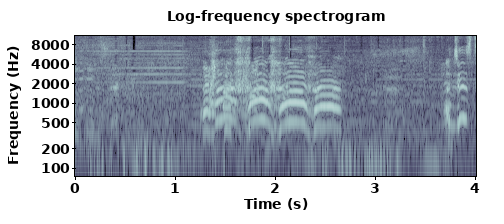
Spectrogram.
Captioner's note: laughing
